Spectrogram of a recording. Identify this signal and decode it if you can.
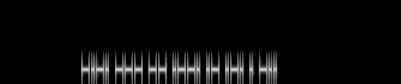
Morse code, heard as a keyed tone, about 50 wpm, 700 Hz. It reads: COMPARED
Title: ED Suffix - Top 100 Words with Base Words 50wpm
